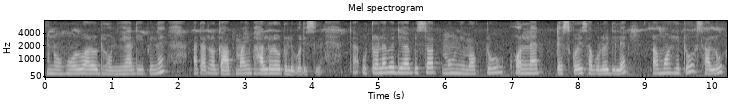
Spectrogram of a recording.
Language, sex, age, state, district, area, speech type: Assamese, female, 18-30, Assam, Lakhimpur, rural, spontaneous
